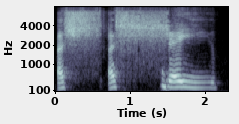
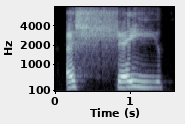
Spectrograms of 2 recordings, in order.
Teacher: See how my lips are not round at all.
